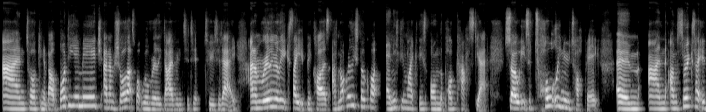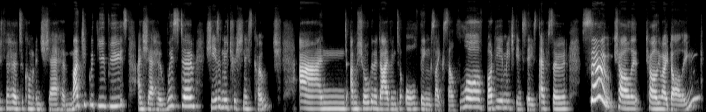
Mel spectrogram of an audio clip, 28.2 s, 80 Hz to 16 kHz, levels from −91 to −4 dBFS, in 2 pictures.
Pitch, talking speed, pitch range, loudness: 200 Hz, 185 wpm, 180-235 Hz, -22 LUFS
